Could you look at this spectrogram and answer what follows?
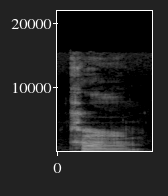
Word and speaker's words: calm: Calm with a silent L.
